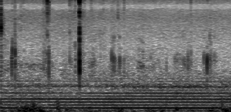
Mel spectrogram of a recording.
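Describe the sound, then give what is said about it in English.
A steady, droning engine hum of an airplane overhead, its low rumble and layered tones holding constant throughout, with no one speaking. “You know, it's funny, a few minutes ago I said it would be beautiful to see some more airplanes in that sky.”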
